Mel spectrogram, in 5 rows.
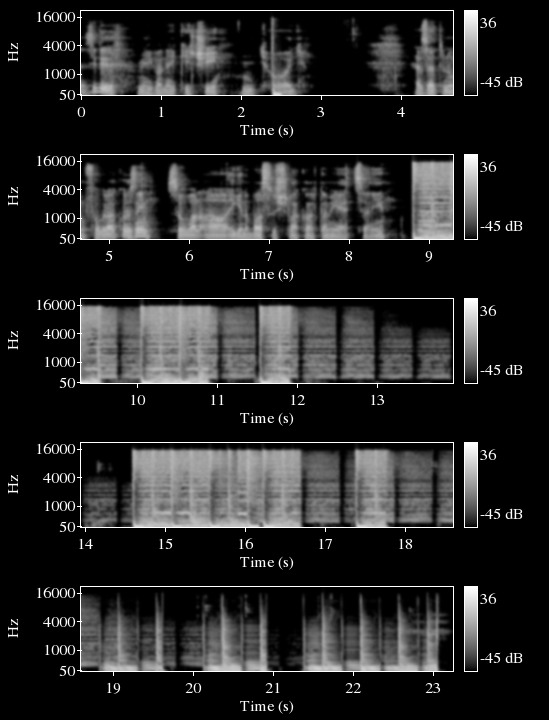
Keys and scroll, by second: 2.2 e, 8.6 space, 14.2 ctrl+Up, 14.4 space, 15.9 space, 22.8 space.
